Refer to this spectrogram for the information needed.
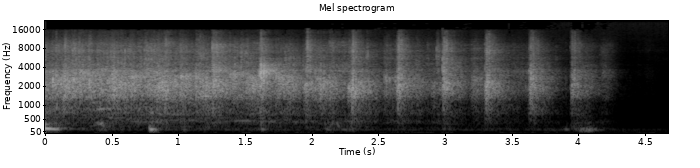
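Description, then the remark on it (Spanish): An audience applauds in a dense burst of clapping that thins out into a few separate, sharp claps before stopping abruptly. No one speaks. “Dele un aplauso, señorito y asiento.”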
